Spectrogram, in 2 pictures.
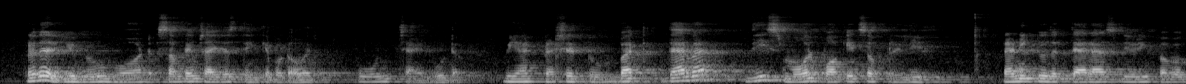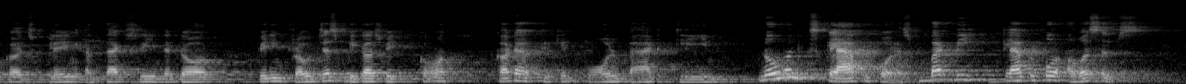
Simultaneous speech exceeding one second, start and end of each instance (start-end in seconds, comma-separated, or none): none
